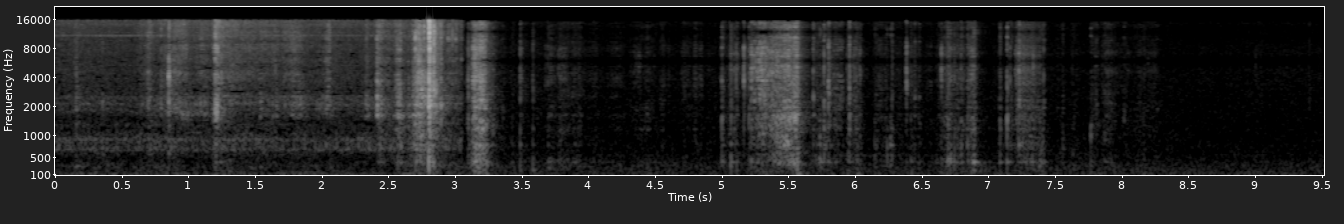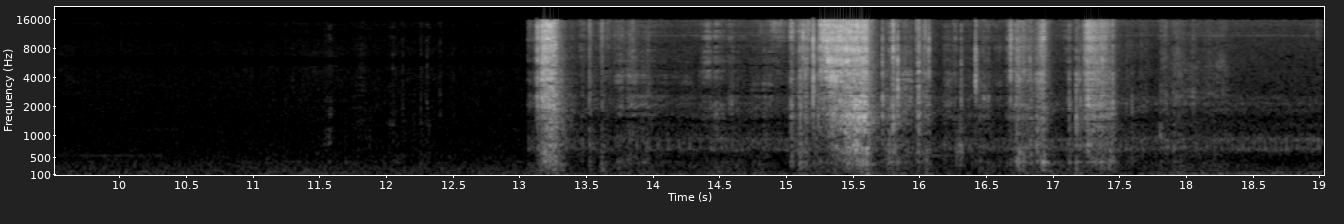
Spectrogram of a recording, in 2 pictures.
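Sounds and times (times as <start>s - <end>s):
wrapper tearing and crinkling: 0.8s - 3.4s, 5.0s - 7.4s, 13.1s - 18.1s.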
